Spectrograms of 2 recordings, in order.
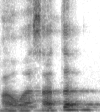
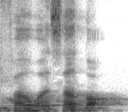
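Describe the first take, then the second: First: The t is closed without any echoing bounce. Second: The t is released with a short echoing bounce. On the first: The speaker calls it wrong. "bukan fawasata" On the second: The speaker calls it right. "Toknya pantulannya"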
